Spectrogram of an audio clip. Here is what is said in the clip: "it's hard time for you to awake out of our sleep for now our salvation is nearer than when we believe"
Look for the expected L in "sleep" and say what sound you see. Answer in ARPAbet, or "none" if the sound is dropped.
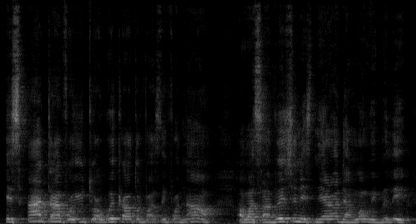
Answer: none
